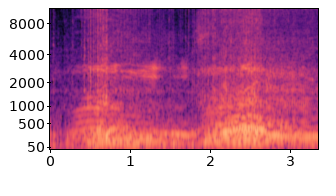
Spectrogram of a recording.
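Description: A motorcycle engine with a standard exhaust revs, the throaty pitch climbing and dropping in two swells over a steady idle rumble, with no voices.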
